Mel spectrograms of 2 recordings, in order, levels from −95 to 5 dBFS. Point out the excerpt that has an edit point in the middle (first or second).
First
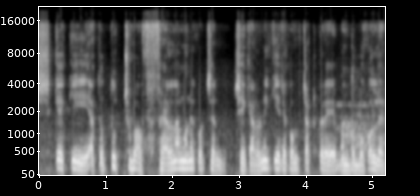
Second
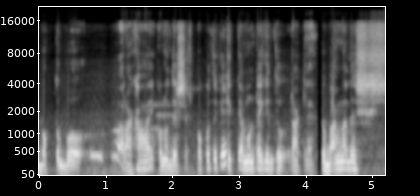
second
